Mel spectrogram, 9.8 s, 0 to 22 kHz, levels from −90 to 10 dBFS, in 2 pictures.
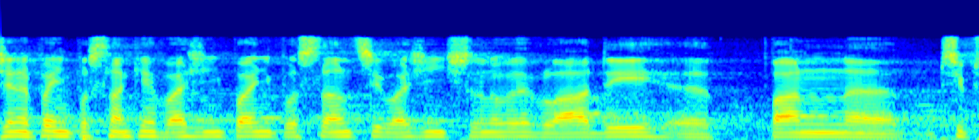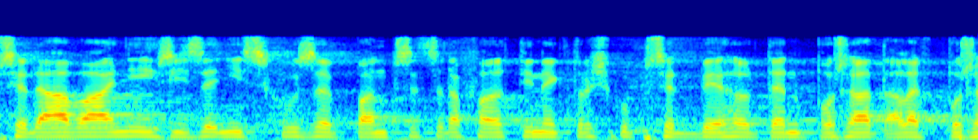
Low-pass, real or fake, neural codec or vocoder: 7.2 kHz; real; none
